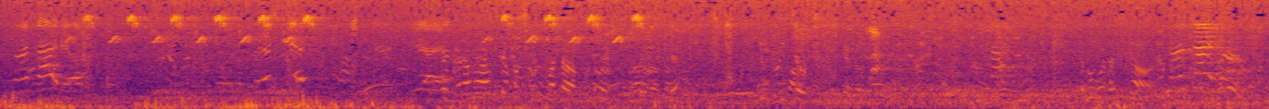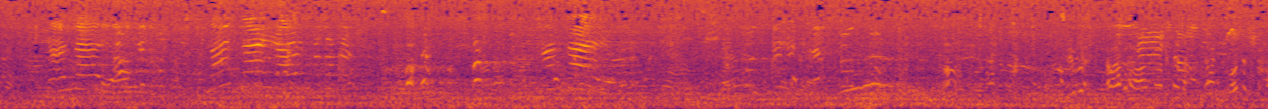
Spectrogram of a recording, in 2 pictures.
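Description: A few people talk faintly in the distance.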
